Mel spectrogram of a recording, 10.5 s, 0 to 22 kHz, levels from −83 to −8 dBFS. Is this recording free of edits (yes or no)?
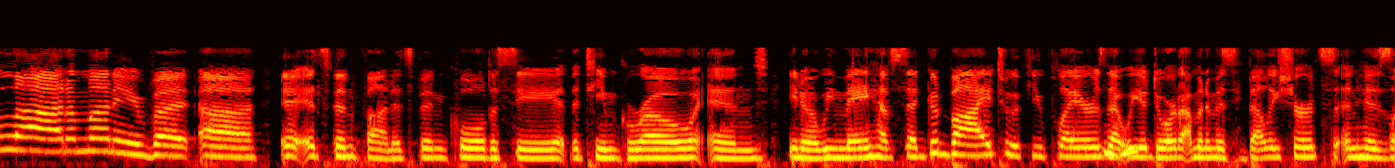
no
